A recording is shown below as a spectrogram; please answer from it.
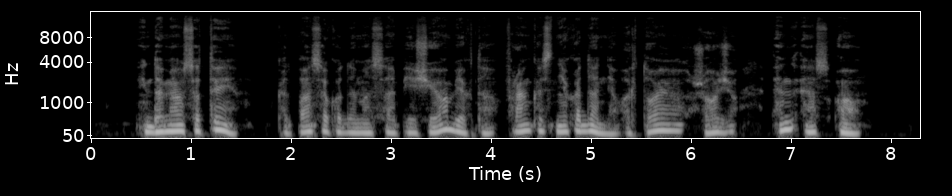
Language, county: Lithuanian, Alytus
